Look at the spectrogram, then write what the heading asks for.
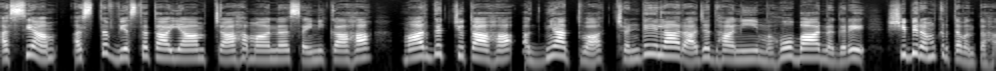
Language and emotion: Sanskrit, neutral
